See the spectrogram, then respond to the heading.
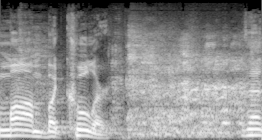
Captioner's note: audience laughing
